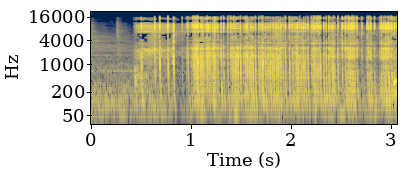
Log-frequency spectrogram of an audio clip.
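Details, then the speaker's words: MIG welding with a bad bottle of shielding gas, machine voltage and wire feed unchanged: a harsh, uneven crackling arc with irregular pops instead of a smooth sizzle, an orange plume, dull metal and porosity; the gas is contaminated. "can already hear it I can see an orange plume coming off of the gas it's definitely contaminated"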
